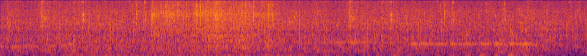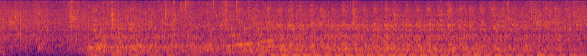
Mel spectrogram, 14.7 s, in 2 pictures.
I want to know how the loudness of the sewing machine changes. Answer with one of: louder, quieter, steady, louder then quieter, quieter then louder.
louder.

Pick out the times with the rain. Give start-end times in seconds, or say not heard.
0.0-14.6.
